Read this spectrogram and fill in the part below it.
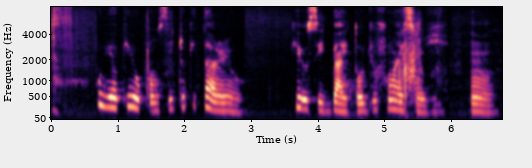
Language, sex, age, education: Yoruba, female, 30-45, tertiary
